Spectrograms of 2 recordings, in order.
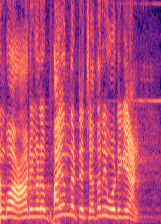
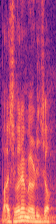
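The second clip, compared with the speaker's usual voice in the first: lower, sly dealer's sales pitch; cattle broker; 13 semitones lower than usual. Retold or imitated. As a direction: talk the buyer into the deal, pitched well down. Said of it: "അപ്പോൾ broker പറയേ".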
